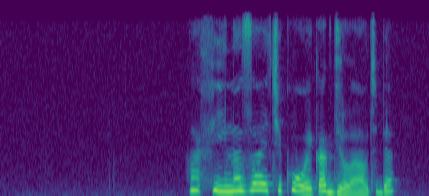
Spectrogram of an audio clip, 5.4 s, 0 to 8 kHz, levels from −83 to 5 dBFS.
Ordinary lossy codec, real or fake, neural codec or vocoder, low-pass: none; real; none; 7.2 kHz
